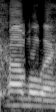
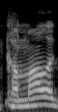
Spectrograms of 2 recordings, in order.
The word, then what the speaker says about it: Kamala: No, that's literally Kamala Harris.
